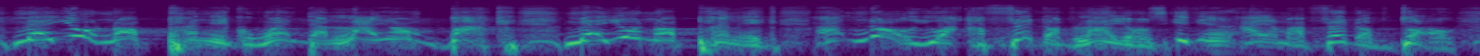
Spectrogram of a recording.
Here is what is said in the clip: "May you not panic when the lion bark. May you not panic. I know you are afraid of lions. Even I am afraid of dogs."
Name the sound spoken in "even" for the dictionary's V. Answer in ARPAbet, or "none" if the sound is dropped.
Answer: V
